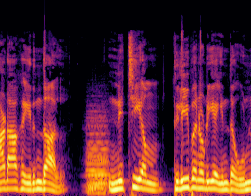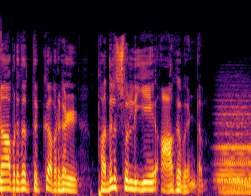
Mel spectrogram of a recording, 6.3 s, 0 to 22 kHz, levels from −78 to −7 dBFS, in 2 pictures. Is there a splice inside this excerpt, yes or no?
no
